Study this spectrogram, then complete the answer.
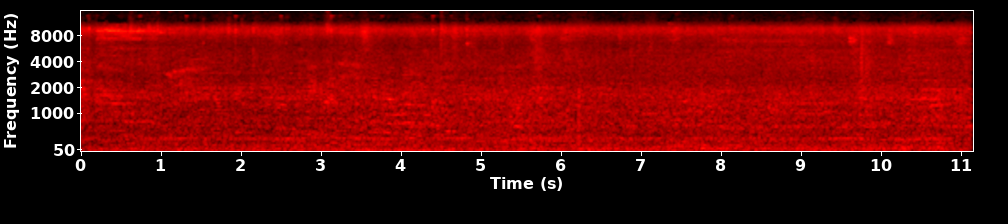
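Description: A busy crowd murmurs in a large echoing hall.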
